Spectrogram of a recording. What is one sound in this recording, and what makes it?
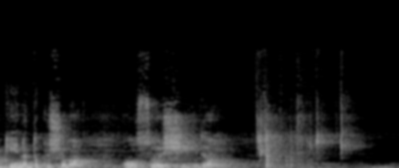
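Liquid pours into a plastic jug.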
